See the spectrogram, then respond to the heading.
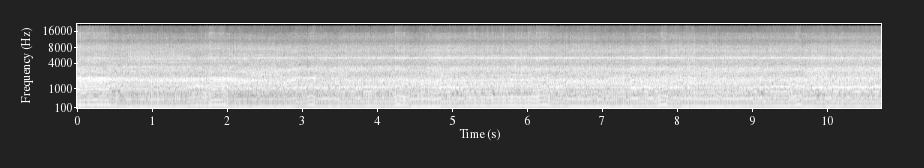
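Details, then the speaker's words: Traxxas Revo 3.3 nitro RC engine, carb screws fiddled with, leaned out: high buzzing that surges and sags about once a second; a leak around the low-speed needle is suspected, and a carb clean-out is considered. "not right that's definitely not right in it let's keep playing with it it's got a leak around that low speed needle"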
